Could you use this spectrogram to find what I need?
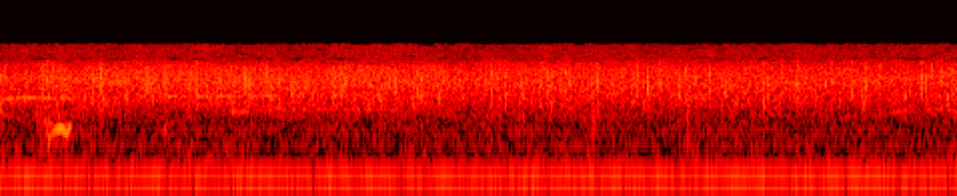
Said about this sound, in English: Well, praise the Lord. Say praise the Lord, young people. Give God a good little clap offering here for a minute.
